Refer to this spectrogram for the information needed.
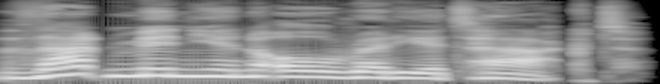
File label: Female Night Elf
